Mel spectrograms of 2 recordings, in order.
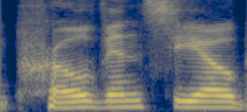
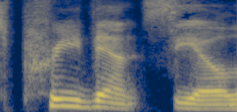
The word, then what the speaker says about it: Prevencio: And people like to say Provincio, but it's Prevencio, like did I just, preventing.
